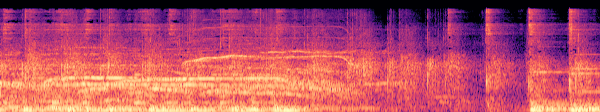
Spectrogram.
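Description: Student tuna ensemble playing and singing while the audience cheers and shouts over it. About four seconds in the music drops away briefly, then the full group comes back in loudly with tambourine.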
